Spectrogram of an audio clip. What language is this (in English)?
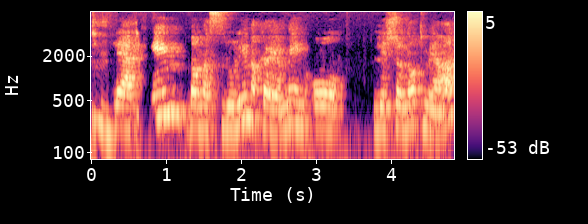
Hebrew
